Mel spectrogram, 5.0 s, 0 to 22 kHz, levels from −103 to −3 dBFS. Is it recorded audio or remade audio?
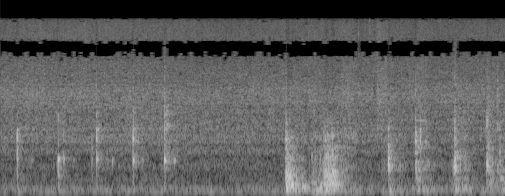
recorded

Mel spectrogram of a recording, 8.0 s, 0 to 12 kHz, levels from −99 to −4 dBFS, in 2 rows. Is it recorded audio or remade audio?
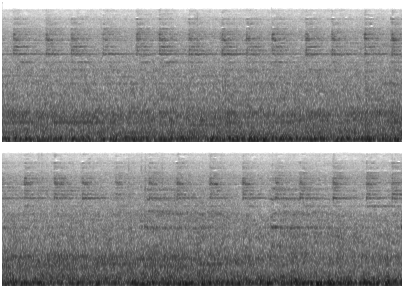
remade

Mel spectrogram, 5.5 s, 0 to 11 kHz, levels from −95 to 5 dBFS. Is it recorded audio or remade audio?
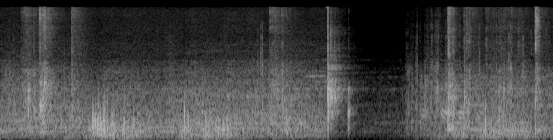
recorded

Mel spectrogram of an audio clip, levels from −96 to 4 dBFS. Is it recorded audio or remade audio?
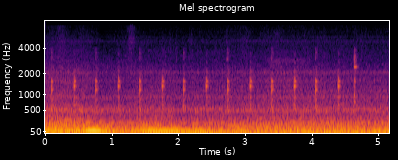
recorded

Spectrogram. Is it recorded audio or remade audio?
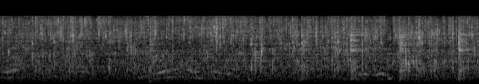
recorded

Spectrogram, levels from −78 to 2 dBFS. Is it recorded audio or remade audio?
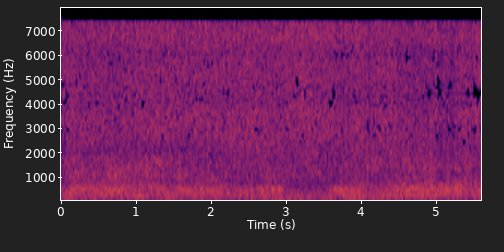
recorded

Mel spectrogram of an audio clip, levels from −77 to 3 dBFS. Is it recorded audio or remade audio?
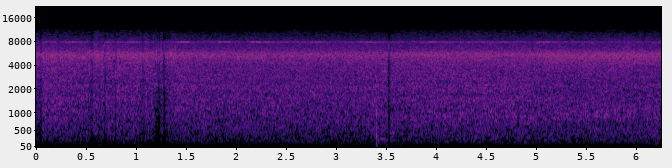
recorded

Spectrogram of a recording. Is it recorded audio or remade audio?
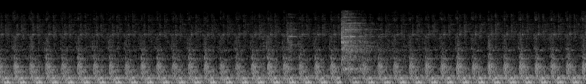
recorded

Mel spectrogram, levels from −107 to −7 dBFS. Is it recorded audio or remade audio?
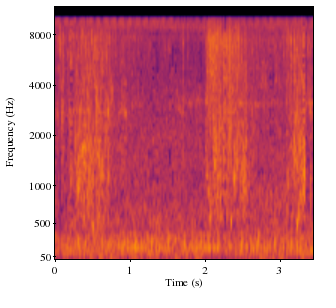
recorded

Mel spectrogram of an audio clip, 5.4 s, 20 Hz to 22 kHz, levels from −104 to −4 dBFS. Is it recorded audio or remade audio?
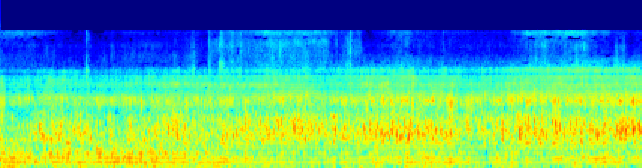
remade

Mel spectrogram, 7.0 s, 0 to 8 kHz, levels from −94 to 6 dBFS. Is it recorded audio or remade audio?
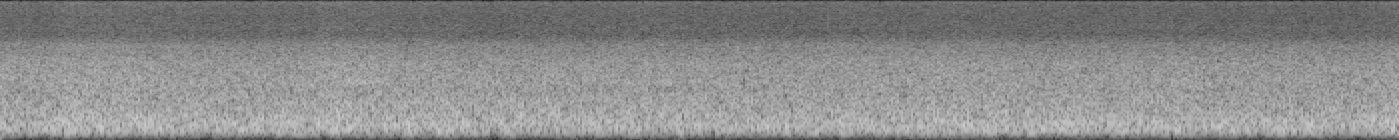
recorded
